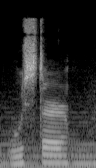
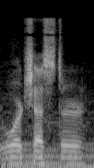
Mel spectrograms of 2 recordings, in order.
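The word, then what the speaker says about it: Worcester: well with war um Wooster or War Chester I've heard it pronounced both ways another one of my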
